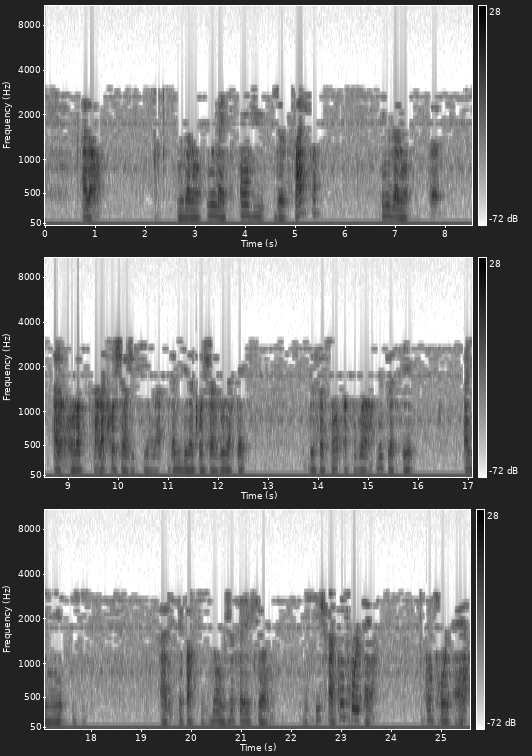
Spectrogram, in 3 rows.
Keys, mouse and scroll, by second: 0.9-2.8 middle drag, 2.4 KP_1, 10.1 click, 10.7-13.4 drag, 14.1-15.9 drag, 19.7 Tab, 21.5 a, 24.8 ctrl+r.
